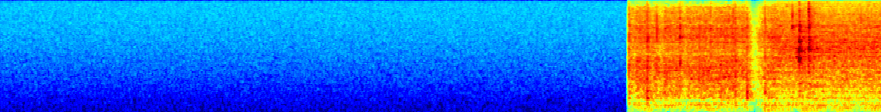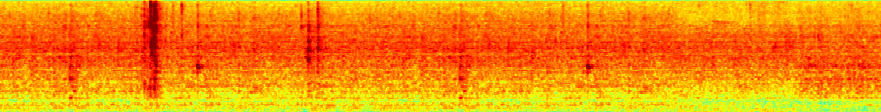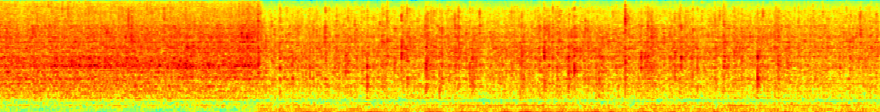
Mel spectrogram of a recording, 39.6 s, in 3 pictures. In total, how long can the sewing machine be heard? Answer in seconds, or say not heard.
not heard.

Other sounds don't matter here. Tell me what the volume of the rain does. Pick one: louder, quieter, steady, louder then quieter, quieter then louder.
steady.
